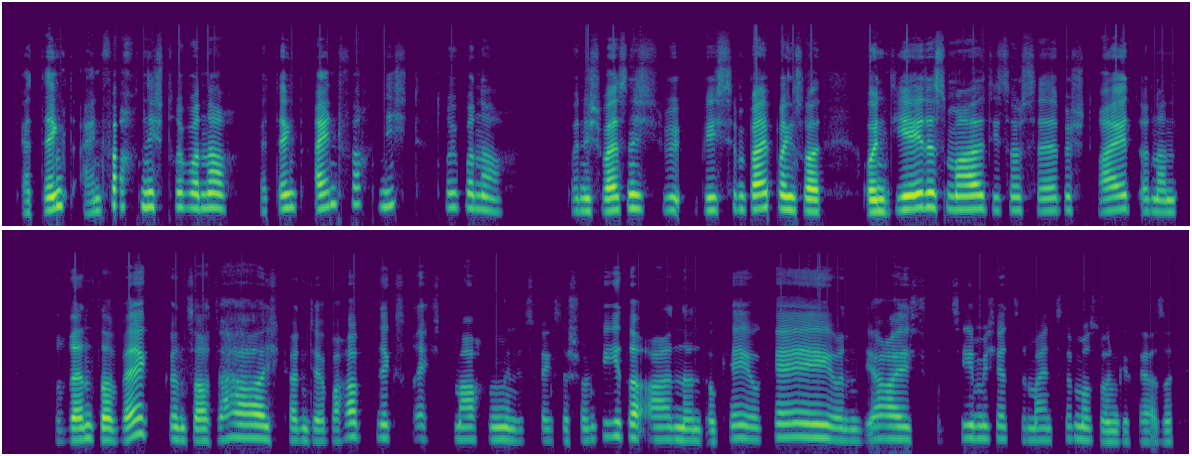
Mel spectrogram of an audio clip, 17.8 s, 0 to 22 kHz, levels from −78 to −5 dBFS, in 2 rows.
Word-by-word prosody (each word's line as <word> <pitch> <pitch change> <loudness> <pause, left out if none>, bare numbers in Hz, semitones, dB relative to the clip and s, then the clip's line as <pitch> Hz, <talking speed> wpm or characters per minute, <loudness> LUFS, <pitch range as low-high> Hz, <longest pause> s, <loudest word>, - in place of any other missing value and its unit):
Er 170 - -8
denkt 210 +9 +3
einfach 190 - -3
nicht 245 0 0
drüber 235 -1 +2
nach. 230 -1 +2 0.2
Er 185 - -15
denkt 225 +4 +1
einfach 285 +6 0
nicht 255 +3 -7
drüber 235 -1 -4
nach. 200 -5 -4 0.4
Und 190 +1 -6
ich 190 0 -1
weiß 195 +3 +6
nicht, 225 -2 +1
w 200 - -2
wie 200 - 0
ich's 200 - -4
ihm 215 - -4
beibringen 215 0 +6
soll. 185 -2 +5 0.3
Und 180 -1 +5
jedes 225 +3 +7
Mal 210 +1 +5
dieser 200 -1 -6
selbe 195 +2 -5
Streit, 200 +4 0
und 185 0 -6
dann 175 0 -2 0.5
rennt 175 +4 +1
er 175 -2 +3
weg 245 +7 +4
und 180 -2 -3
sagt: 170 0 -2
„Ah, 205 +1 +2
ich 190 - -9
kann 170 0 -7
dir 160 -1 -4
überhaupt 210 +8 -4
nix 205 -1 -7
recht 195 -1 -12
machen. 185 0 -5
Und 180 -2 -2
jetzt 160 -1 -21
fängst 170 0 -13
du - - -9
schon 175 +2 -12
wieder 220 -3 -1
an.“, 185 -1 -2
und 165 -2 -6
„Okay, 195 +5 -4
okay“, 210 +2 +1
und 165 -2 -7
„Ja, 190 0 -1
ich 185 -1 -3
verziehe 200 0 -8
mich 195 -1 -6
jetzt 190 -1 -9
in 175 - -12
mein 175 0 -8
Zimmer“ 190 -1 -7
so 165 -3 -11
ungefähr. 155 0 -8
Also, 155 - -10
195 Hz, 220 wpm, -22 LUFS, 180-215 Hz, 0.5 s, jedes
